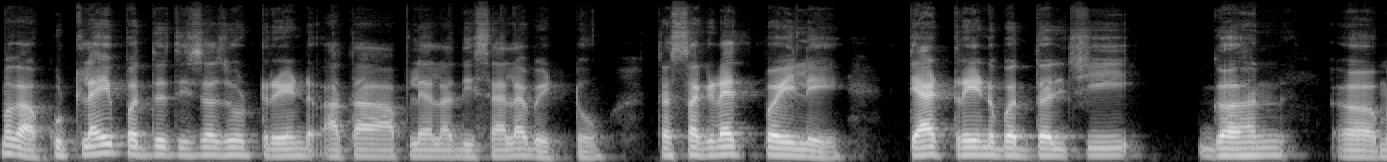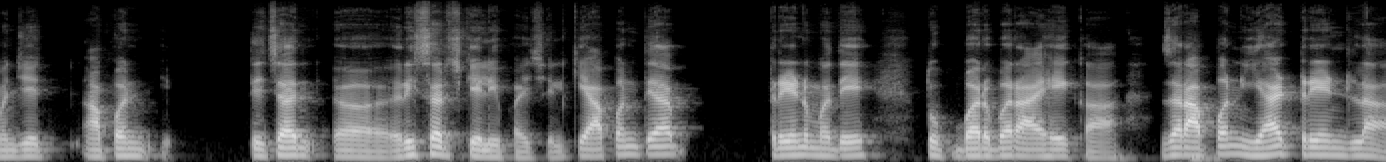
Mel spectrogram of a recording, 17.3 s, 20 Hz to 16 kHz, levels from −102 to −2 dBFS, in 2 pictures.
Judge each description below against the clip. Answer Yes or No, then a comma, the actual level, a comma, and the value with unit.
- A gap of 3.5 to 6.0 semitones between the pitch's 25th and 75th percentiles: No, average, 3.0 semitones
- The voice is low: Yes, low, 120 Hz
